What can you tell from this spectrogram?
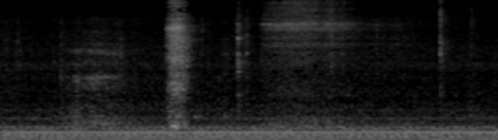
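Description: Quiet room tone with a steady low hum, and one short breathy hiss about two seconds in.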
